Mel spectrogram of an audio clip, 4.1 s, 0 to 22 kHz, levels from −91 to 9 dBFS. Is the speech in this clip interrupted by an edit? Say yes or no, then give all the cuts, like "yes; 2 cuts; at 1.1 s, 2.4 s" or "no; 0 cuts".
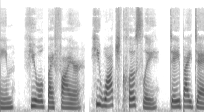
yes; 2 cuts; at 1.7 s, 2.4 s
